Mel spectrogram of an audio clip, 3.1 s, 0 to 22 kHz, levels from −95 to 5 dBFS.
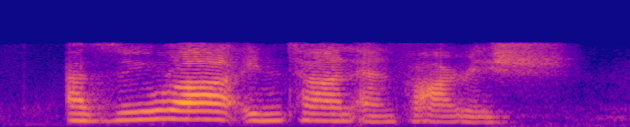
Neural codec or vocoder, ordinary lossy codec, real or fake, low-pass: codec, 16 kHz in and 24 kHz out, 0.4 kbps, LongCat-Audio-Codec, fine tuned four codebook decoder; AAC, 24 kbps; fake; 5.4 kHz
